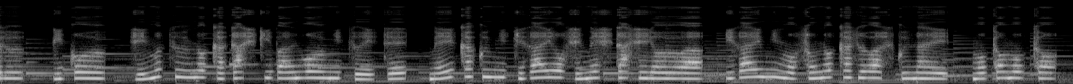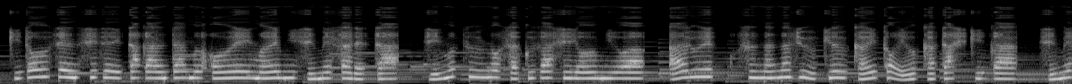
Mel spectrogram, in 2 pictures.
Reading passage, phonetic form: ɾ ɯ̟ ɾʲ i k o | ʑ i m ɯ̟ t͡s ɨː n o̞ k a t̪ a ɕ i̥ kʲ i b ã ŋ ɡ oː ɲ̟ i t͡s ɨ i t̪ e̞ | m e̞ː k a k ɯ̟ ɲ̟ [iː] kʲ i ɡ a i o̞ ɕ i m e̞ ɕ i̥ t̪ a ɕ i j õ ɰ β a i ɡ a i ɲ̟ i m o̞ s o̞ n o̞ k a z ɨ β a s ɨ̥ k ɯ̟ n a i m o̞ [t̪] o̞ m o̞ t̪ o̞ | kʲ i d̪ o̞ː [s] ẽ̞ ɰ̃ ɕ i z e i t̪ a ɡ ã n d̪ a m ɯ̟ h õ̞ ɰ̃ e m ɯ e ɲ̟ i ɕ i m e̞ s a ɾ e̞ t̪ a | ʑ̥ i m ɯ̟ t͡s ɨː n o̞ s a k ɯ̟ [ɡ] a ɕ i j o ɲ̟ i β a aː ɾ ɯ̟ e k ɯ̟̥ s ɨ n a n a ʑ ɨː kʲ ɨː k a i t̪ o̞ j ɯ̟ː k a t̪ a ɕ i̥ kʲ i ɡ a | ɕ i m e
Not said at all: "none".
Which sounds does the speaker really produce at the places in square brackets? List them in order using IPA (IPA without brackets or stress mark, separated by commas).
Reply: i, t̪, s, ɡ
